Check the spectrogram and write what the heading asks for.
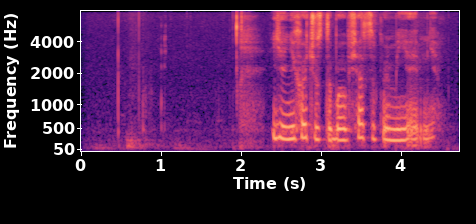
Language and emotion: Russian, sad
